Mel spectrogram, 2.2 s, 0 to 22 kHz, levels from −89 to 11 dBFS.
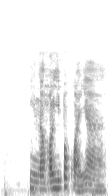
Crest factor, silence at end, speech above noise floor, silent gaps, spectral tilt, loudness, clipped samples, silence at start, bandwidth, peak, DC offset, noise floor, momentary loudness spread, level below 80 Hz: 20 dB; 0.05 s; 33 dB; none; -7 dB/octave; -34 LUFS; under 0.1%; 0.1 s; 7.6 kHz; -14 dBFS; under 0.1%; -67 dBFS; 10 LU; -66 dBFS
